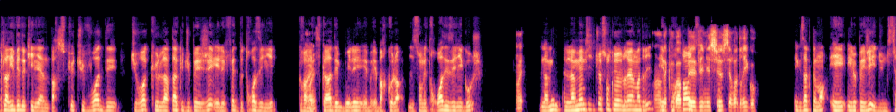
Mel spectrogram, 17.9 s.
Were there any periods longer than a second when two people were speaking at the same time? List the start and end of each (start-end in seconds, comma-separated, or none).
13.1-14.5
